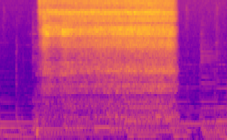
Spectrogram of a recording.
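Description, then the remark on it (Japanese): A single sustained breathy hiss of a voiceless English F sound, made with the upper teeth touching the inside of the lower lip, steady for about a second and a half, with quiet low hum before and after. “下唇をちょっとビロンって出してその内側のまあ女性だったらリップを塗らないあたりって言ったら分かりやすいですよっていうことでそのあたりに、え上の歯をくっつけて F だったら「フっ”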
